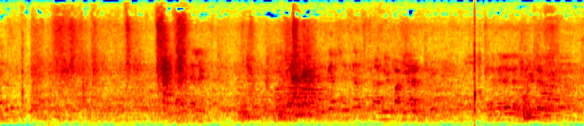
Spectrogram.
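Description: A metal lid clanks on a large pot.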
